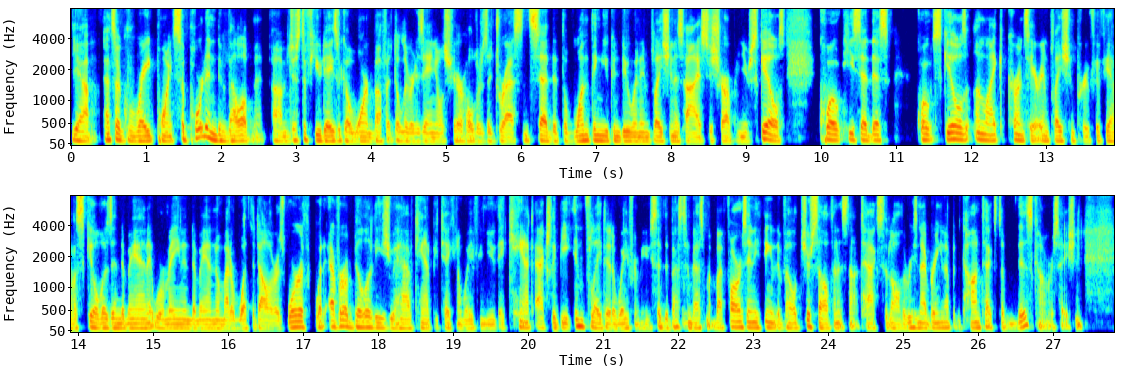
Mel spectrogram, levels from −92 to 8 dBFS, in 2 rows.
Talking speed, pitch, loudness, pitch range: 250 wpm, 110 Hz, -18 LUFS, 100-120 Hz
